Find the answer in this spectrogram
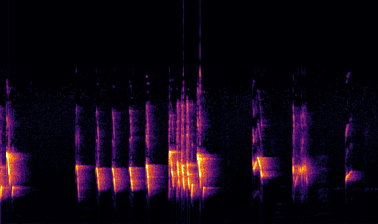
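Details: Horsfield's bush lark (Javan bush lark), a kept bird singing: a series of clear, high, flat whistled notes about every third of a second, a rapid stuttering burst, then slower spaced notes with gaps.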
